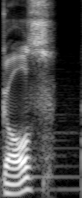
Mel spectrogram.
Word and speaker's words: ghul: I think they're actually called gulls. and I've been mispronouncing them. That's actually spelled G-H-U-L.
